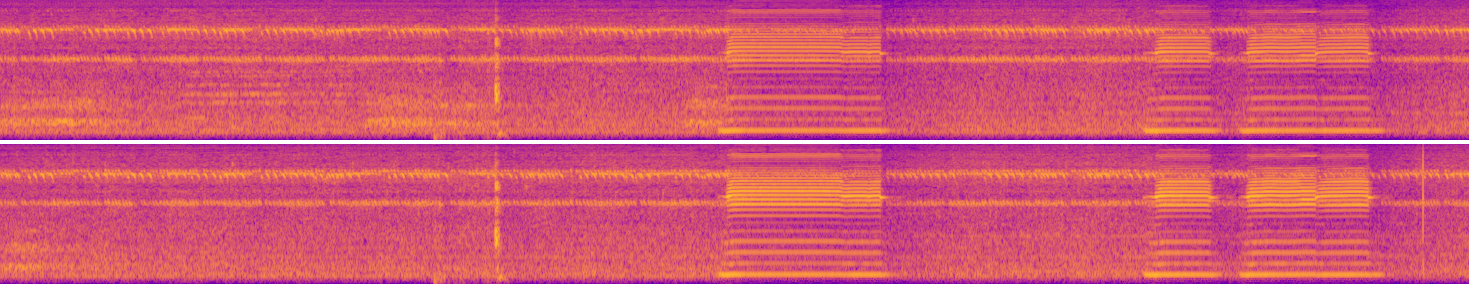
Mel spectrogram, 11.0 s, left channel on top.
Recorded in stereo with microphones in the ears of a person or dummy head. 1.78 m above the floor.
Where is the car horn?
10° right (ahead or behind).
